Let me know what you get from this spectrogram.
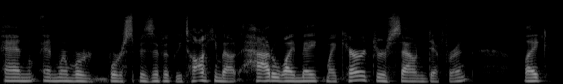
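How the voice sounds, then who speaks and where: Halting, discursive man on a casual livestream. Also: on the high side, fairly even intonation. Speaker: author and co-host of a writing talk show.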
